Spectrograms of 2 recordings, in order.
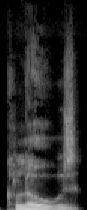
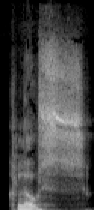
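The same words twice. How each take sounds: First: The final consonant is a voiced z sound. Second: The final consonant is an unvoiced s sound. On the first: It means to shut. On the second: It means near. "that's unvoiced"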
